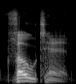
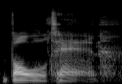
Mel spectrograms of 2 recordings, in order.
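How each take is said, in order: First: No L sound comes before the T. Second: An L sound comes before the T. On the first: The speaker calls it right. "No, Votan because they have tans" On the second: The speaker calls it wrong. "I can't stop pronouncing it that way"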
